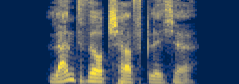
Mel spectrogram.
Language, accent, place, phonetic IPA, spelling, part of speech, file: German, Germany, Berlin, [ˈlantvɪʁtʃaftlɪçə], landwirtschaftliche, adjective, De-landwirtschaftliche.ogg
- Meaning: inflection of landwirtschaftlich: 1. strong/mixed nominative/accusative feminine singular 2. strong nominative/accusative plural 3. weak nominative all-gender singular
